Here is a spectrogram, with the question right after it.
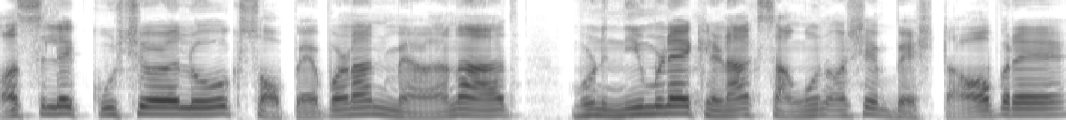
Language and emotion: Goan Konkani, disgusted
